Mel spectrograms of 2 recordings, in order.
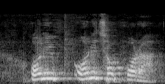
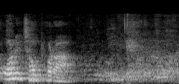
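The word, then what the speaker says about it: Onychophora: 자, 그 다음에 이제 하는 게 뭐냐 하면, 가지가, 스펠링이 조금 어려운데, 어떻게 되느냐 하면, O-N-Y. C-H-O-P-H-O-R-A. 자, 혹시 이거 아는 사람? 오니초포라.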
